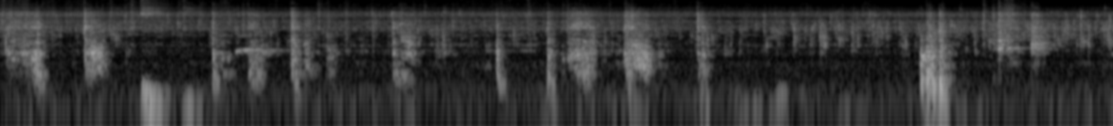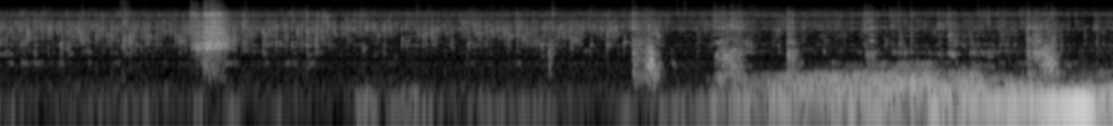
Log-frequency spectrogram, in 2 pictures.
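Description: Chicken pakoda pieces deep-frying in oil in an aluminium kadhai, sizzling with irregular sharp pops and crackles, and a slotted steel spoon scraping and turning the pieces against the pan. About three-quarters of the way through a loud low rumble joins in and grows toward the end.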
